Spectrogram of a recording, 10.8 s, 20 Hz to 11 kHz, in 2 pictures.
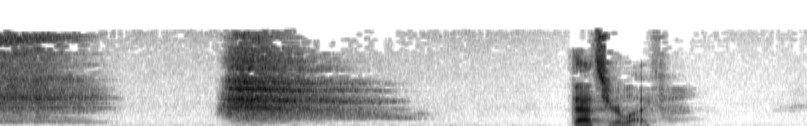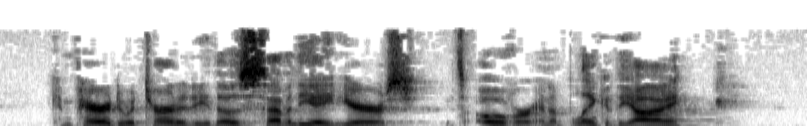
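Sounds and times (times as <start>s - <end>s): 
person breathing in: 0.0s - 0.8s, 1.5s - 2.9s
speech: 3.8s - 4.6s, 5.8s - 10.2s.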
